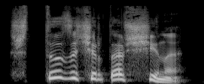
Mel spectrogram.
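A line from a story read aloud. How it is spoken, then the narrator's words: Irritated asking. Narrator (Russian): раздраженно поинтересовался он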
